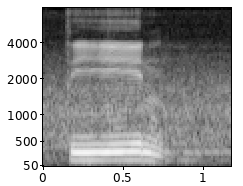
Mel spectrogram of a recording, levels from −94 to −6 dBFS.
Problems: constant background noise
